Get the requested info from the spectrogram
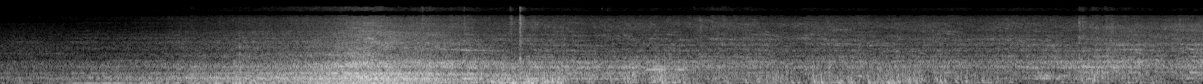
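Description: The Garib Rath Express passing along the platform at modest speed. The locomotive goes by, loudest about four seconds in, then the coaches roll past with a steady rumble and wheel clatter.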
